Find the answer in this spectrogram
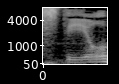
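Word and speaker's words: Stihl: H-I-L. – I-H-L. – I-H-L. – So it's still, I think it's pronounced steel, but it's not steel. – Right. – It's just steel.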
